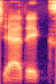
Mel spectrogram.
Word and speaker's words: Schadeck: Most people can't pronounce my last name. They always ask. It's Schadeck. So, you know.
